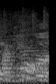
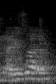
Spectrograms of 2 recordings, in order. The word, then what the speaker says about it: Saigon: 한국 발음 어떻게 해요? Saigon. 야, 사이곤 하지 않아요? 사기꾼. 사이곤. 사기꾼. 아니, 사이곤.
